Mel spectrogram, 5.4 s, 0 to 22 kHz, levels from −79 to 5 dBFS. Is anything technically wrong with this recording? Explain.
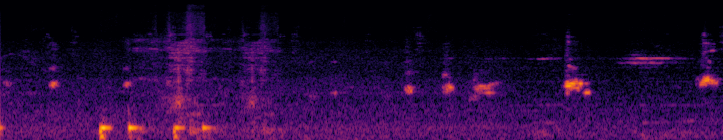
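Yes. From 0.92 to 3.08 s there is a doubled audio track, likely from the speech being captured a second time through a slower path. A full-band copy trails about half a second behind, roughly 5 dB quieter, with no room colour, and cuts in and out abruptly.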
